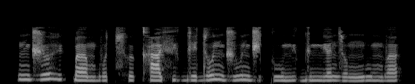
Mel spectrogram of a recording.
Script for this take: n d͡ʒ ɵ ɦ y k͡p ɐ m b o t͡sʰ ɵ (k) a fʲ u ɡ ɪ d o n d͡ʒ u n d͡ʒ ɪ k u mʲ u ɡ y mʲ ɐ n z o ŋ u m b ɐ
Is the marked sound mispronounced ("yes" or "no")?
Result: yes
